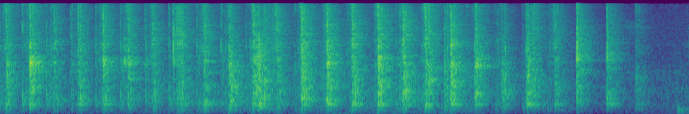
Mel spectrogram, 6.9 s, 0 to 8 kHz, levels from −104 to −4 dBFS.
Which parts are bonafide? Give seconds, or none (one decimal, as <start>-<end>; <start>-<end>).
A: 0.0-1.8; 4.2-5.7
